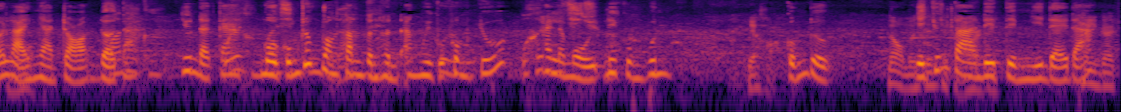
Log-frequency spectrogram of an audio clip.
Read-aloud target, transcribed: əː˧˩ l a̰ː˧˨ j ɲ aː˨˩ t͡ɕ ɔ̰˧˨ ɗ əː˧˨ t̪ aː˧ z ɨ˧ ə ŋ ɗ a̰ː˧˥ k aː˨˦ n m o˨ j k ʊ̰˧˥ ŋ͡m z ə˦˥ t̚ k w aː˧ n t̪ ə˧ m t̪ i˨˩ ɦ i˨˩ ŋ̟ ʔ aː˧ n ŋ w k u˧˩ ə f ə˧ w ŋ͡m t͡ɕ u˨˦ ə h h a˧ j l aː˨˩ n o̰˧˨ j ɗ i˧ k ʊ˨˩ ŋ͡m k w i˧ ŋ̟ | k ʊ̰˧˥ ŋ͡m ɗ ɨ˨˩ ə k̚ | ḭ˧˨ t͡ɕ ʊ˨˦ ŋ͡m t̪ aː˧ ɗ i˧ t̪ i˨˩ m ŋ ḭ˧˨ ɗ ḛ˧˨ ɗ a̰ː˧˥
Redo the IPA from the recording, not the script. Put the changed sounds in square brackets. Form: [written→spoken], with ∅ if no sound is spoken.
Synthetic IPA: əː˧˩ l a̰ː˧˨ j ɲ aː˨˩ t͡ɕ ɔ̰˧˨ ɗ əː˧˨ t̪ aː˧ z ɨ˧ ə ŋ ɗ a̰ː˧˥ k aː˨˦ [n→∅] m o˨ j k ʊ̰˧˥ ŋ͡m z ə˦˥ t̚ k w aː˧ n t̪ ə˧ m t̪ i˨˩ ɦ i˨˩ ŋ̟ ʔ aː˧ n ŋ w k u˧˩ ə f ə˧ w ŋ͡m t͡ɕ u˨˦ ə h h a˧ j l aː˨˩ [n→m] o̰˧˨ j ɗ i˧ k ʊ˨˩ ŋ͡m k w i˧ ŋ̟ | k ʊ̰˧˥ ŋ͡m ɗ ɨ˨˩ ə k̚ | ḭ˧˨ t͡ɕ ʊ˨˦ ŋ͡m t̪ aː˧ ɗ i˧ t̪ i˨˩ m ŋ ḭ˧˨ ɗ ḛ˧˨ ɗ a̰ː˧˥

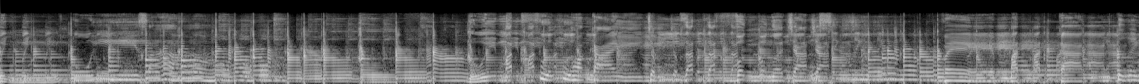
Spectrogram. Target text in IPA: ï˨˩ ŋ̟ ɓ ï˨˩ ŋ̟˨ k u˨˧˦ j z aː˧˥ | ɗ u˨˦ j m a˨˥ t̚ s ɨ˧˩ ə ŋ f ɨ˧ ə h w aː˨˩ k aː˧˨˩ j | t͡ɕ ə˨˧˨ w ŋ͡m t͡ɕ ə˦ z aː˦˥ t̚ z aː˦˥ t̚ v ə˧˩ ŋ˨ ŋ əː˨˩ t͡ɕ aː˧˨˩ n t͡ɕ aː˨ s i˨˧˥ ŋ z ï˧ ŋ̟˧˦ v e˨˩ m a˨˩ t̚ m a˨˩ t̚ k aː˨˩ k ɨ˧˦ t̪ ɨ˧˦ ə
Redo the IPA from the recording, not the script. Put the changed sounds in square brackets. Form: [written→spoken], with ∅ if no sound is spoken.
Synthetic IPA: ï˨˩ ŋ̟ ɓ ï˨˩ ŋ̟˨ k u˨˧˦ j z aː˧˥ | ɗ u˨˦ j m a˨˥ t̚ [s→f] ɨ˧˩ ə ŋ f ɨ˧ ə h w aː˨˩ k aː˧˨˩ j | t͡ɕ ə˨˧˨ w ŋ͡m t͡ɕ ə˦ z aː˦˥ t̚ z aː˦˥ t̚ v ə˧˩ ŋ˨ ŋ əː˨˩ t͡ɕ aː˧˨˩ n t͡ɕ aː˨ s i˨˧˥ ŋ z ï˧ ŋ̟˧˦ v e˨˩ m a˨˩ t̚ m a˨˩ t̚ k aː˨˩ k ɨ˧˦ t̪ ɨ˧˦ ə

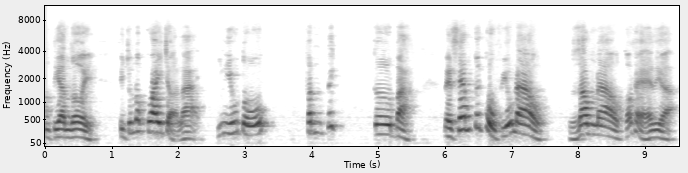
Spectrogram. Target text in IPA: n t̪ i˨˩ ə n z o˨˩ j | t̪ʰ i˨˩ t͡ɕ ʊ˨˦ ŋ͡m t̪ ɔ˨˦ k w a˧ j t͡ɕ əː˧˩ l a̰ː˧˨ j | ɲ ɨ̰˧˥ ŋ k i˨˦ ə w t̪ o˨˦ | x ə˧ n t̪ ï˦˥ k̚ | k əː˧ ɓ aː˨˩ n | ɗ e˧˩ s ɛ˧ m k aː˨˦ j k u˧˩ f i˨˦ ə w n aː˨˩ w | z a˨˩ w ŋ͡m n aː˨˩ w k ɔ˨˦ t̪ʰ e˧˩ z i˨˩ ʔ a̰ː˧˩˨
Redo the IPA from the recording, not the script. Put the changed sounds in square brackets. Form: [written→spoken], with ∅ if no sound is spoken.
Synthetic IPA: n t̪ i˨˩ ə n z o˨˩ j | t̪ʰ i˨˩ t͡ɕ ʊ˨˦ ŋ͡m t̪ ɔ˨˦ k w a˧ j t͡ɕ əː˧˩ l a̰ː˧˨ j | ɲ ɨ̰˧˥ ŋ [k→ʔ] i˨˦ ə w t̪ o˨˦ | [x→f] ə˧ n t̪ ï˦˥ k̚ | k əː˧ ɓ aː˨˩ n | ɗ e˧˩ s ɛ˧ m k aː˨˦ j k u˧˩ f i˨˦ ə w n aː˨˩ w | z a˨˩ w ŋ͡m n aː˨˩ w k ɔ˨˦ t̪ʰ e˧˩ z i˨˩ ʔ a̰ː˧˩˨

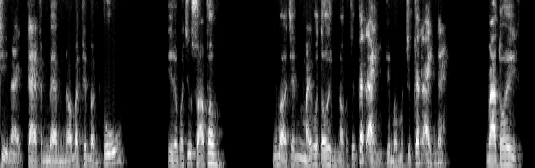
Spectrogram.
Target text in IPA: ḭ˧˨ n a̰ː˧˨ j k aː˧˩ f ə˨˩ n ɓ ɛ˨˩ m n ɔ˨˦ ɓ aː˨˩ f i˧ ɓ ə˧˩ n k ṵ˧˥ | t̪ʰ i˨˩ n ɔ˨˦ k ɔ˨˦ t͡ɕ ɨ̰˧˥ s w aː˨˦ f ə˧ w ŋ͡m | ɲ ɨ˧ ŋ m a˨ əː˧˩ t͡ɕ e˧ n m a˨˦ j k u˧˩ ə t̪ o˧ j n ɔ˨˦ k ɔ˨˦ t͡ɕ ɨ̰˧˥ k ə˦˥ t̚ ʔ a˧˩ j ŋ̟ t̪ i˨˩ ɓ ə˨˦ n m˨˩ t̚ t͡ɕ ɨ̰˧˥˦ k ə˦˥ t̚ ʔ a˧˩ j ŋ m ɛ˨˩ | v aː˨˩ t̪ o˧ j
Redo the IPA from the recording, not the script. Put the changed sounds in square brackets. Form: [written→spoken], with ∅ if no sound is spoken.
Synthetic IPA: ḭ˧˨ n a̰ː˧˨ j k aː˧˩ f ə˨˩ n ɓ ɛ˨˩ m n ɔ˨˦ ɓ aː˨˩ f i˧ ɓ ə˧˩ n k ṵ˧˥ | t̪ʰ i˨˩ n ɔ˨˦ k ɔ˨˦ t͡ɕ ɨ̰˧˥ s w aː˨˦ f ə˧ w ŋ͡m | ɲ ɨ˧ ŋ m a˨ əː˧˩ t͡ɕ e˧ n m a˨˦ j k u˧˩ ə t̪ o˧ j n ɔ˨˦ k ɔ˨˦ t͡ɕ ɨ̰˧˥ k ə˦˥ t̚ ʔ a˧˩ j ŋ̟ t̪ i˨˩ ɓ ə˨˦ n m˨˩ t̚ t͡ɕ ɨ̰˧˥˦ k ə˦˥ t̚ ʔ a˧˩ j ŋ [m→n] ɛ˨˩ | v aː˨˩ t̪ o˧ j

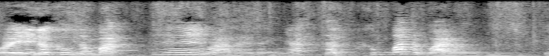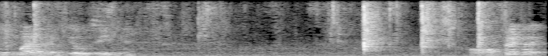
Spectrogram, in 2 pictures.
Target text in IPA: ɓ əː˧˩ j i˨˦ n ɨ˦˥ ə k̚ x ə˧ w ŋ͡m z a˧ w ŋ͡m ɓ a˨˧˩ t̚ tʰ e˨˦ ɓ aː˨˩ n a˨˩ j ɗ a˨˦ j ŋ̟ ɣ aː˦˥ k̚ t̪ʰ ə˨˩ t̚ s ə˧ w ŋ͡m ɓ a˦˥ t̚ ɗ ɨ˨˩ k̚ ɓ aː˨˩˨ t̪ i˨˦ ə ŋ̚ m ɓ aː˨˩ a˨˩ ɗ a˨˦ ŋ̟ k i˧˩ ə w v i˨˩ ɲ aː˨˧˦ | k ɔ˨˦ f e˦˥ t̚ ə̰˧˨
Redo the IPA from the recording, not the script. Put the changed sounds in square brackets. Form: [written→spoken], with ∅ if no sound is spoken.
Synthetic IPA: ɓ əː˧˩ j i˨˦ n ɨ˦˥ ə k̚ x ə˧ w ŋ͡m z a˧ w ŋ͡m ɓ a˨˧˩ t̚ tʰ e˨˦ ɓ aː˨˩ n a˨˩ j ɗ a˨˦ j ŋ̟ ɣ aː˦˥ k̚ t̪ʰ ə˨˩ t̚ [s→x] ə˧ w ŋ͡m ɓ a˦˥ t̚ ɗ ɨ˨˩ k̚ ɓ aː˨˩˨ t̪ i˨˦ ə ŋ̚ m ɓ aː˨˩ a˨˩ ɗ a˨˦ ŋ̟ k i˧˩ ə w [v→z] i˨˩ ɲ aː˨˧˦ | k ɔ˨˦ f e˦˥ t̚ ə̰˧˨

